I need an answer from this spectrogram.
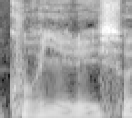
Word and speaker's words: Kyrie eleison: Vous allez entendre 3 fois Kyrie eleison, alors prononcé à la syriaque, c'est Kyrie eleison, et on en reparlera après.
